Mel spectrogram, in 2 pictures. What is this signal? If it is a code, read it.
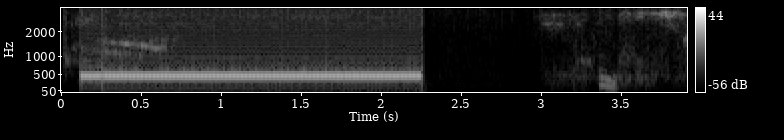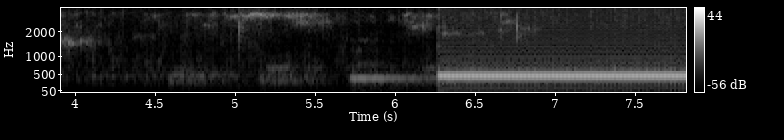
Ringback tone (North America), 440 + 480 Hz, with speech.
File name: out- - - - - .14659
